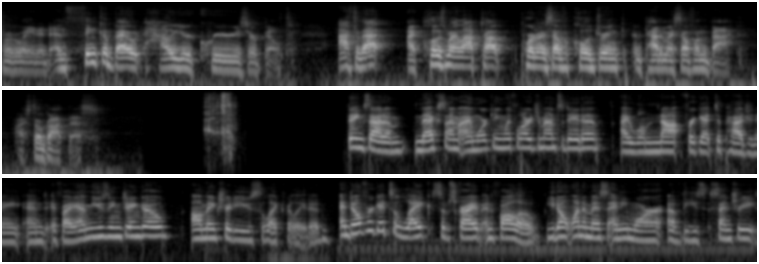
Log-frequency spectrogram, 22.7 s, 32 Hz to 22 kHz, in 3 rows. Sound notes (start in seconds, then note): 9.6 crunch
